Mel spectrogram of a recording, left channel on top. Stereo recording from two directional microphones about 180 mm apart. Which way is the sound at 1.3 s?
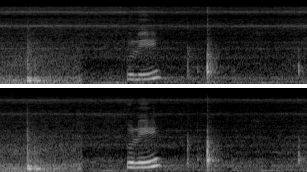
40° right (ahead or behind).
